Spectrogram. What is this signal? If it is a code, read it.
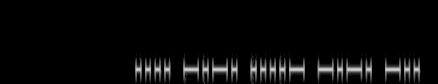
Morse code, heard as a keyed tone, about 25 wpm, 700 Hz. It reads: HC4CD
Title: DXCC-100 Call Signs - 5 Characters - 25wpm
